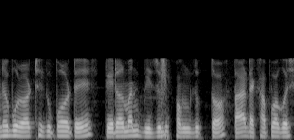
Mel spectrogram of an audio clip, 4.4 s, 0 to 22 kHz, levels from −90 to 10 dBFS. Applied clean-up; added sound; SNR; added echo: neural mask model RNNoise.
